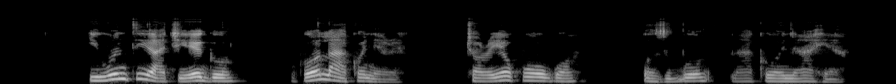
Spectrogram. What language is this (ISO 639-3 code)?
ibo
